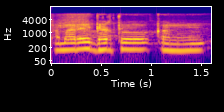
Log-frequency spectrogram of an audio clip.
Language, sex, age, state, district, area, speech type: Hindi, male, 45-60, Bihar, Vaishali, urban, spontaneous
